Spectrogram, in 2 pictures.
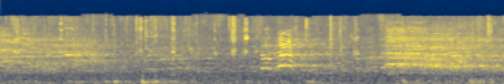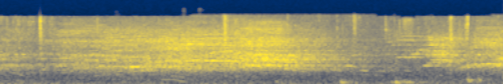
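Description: A badminton doubles rally heard through broadcast sound: a string of sharp racket hits on the shuttlecock over arena crowd noise. The crowd noise swells through the middle of the rally and drops away near the end.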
